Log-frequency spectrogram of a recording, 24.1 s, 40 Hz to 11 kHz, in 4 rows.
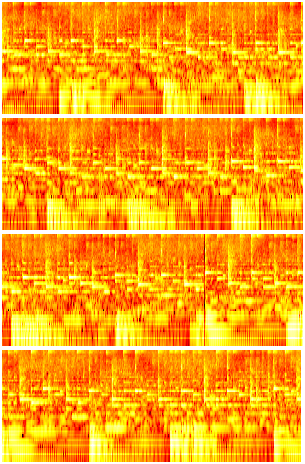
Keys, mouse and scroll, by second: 5.4-5.8 scroll down 1, 5.8-7.0 middle drag, 7.2-7.7 scroll up 1, 7.7-9.3 middle drag, 10.0-12.1 scroll up 1, 12.1 Tab, 14.7 click, 18.4 alt+shift+click, 21.8 click.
